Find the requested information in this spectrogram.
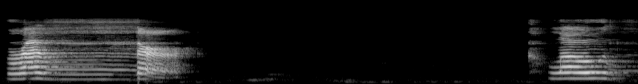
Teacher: voice th sounds in the middle of the word same thing make sure you use your voice your tongue is slightly out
